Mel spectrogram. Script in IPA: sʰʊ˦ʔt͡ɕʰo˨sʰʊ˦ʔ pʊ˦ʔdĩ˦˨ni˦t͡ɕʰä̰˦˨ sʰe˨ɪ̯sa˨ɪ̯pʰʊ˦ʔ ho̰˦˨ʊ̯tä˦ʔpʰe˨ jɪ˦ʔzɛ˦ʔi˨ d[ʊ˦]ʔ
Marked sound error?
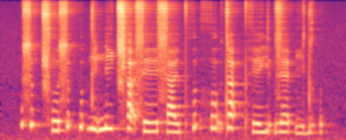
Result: no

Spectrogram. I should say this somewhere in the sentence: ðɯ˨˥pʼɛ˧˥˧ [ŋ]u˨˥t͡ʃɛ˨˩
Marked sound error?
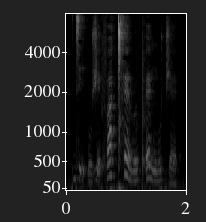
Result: no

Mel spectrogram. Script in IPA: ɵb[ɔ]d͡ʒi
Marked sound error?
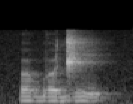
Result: yes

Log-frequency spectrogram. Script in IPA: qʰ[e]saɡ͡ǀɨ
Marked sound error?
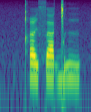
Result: yes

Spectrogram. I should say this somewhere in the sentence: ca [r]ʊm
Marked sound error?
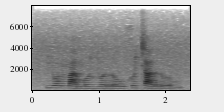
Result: no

